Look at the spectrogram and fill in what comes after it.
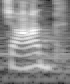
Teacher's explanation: নাসিক্য ব্যঞ্জন কোথাও কোথাও লুপ্ত হয়েছে এবং তার ফলে পুরো পদটা সানুনাসিক হয়ে গেছে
